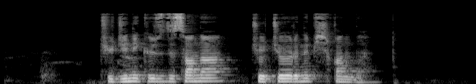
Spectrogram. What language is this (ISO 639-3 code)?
uig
